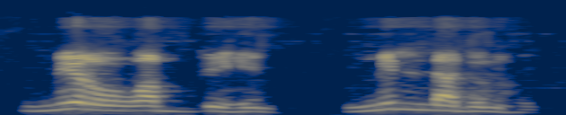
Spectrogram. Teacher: لام اور را میں تام یعنی بغیر غنہ کے ہوگا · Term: ادغام تام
